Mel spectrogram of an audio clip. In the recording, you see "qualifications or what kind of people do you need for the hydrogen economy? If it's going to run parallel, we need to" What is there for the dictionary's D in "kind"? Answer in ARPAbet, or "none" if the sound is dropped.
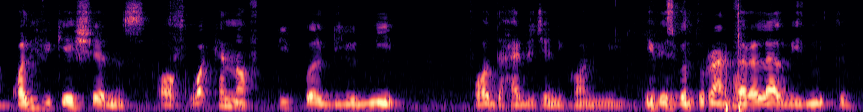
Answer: none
